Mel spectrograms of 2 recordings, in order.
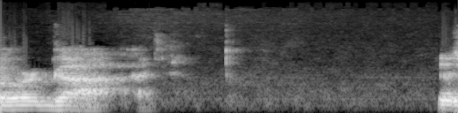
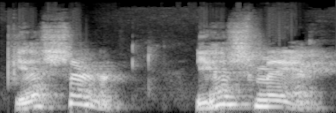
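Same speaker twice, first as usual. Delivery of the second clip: mock humble servant, pitched higher; a plumber bowing to rich clients, meek and higher; meek servile yes; 8 semitones higher than usual. Plumber mocking his own old servility, meek and higher. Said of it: "I would say meekly".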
